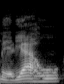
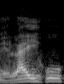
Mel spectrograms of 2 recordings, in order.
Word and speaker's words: Elihu: Now, this, the pronunciation differs. Some people call him Eliyahu, some people call him Elihu, some people call him Elihu, but it's a name.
